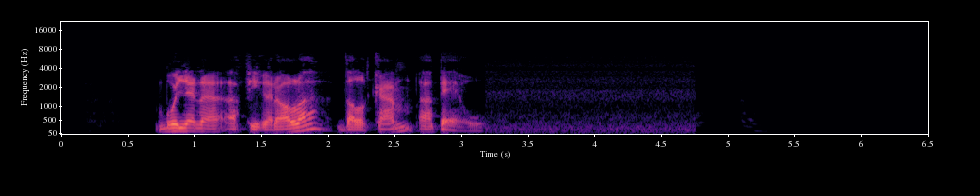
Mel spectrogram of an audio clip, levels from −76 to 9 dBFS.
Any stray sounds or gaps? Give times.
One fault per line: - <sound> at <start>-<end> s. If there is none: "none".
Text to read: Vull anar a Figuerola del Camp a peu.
none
